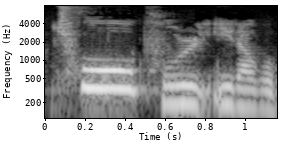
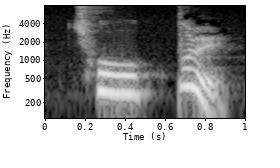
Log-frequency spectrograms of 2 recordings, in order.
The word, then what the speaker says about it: 촛불: 초등학교 부를 생각을 해보면 우리가 초불이라고 발음을 하는게 아니라 촛불 혹은 촛불이라고 발음을 하거든요 이렇게 발음된다는 걸 표시해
